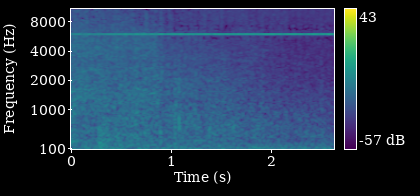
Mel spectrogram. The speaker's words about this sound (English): An explosion shook the ship, and flinders of glass and debris flew across the room.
